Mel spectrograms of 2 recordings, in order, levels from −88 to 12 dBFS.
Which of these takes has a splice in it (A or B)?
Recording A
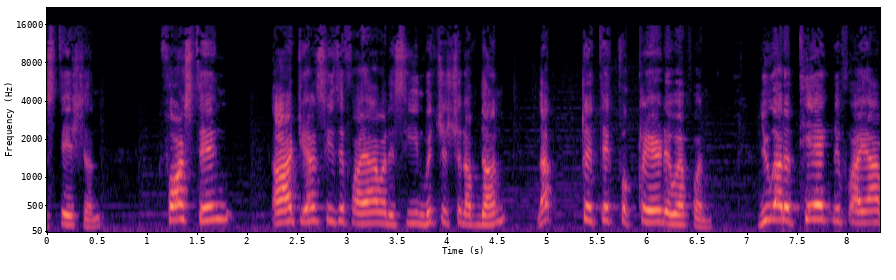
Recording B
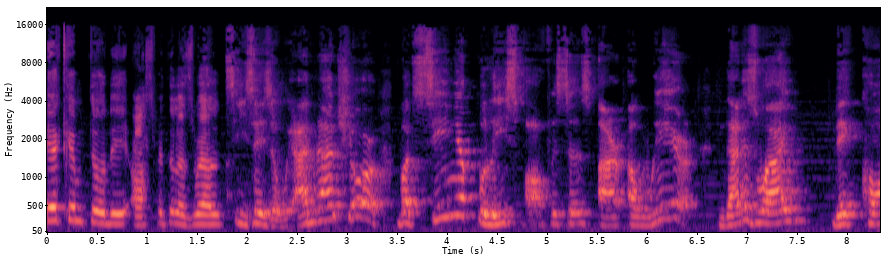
B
